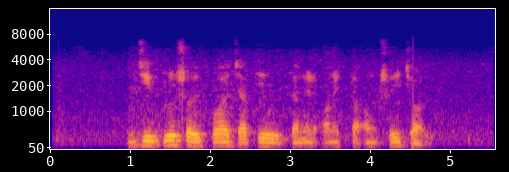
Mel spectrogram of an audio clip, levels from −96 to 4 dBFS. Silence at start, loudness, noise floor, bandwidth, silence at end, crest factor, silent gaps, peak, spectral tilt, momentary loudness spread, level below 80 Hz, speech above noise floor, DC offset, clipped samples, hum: 1 s; -19 LUFS; -55 dBFS; 6.6 kHz; 0.85 s; 18 dB; none; -2 dBFS; -9 dB/octave; 14 LU; -54 dBFS; 37 dB; under 0.1%; under 0.1%; none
